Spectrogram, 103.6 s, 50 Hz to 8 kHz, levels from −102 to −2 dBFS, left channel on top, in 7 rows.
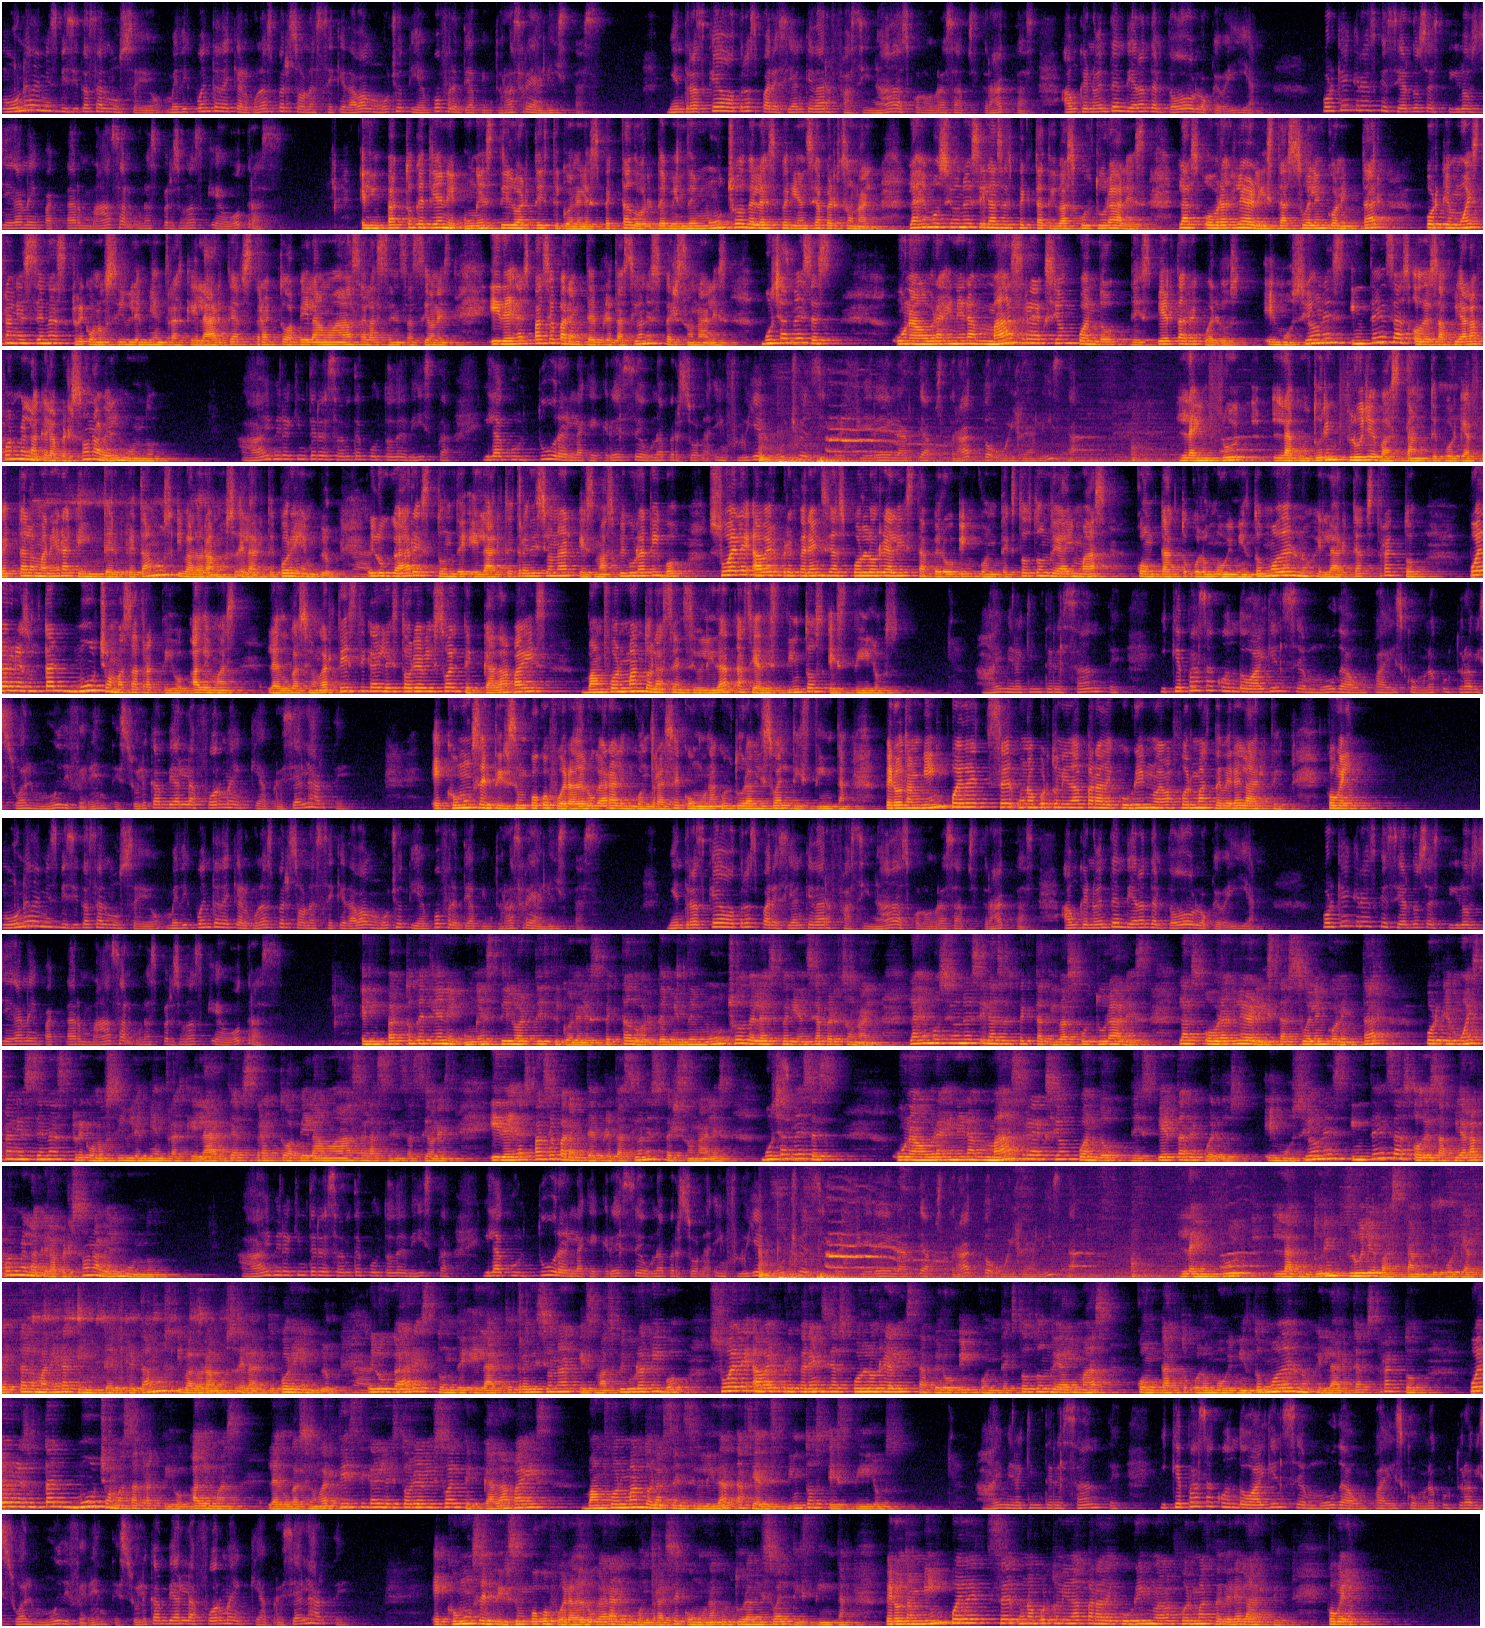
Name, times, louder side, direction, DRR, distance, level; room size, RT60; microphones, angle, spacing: voice 1, 0.0-5.9 6.7-12.6 13.2-17.5 26.9-27.1 37.5-37.7 46.8-55.2 62.7-63.1 76.8-77.3 83.8-85.5 85.8-92.3 102.2-102.4, equal, ahead, 8 dB, 0.5 m, -36 dB
voice 2, 18.4-28.6 29.1-37.9 38.1-38.2 38.5-42.0 42.2-46.0 56.2-70.3 70.6-73.4 73.9-76.4 76.7-79.5 79.8-83.0 93.2-102.4, left 1 dB, 80° left, 6 dB, 1.3 m, -23 dB
Meow, 52.0-61.6, right 1 dB, 55° right, 1.5 m, -31 dB
17.5 x 6.0 x 3.6 m, 0.82 s
head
